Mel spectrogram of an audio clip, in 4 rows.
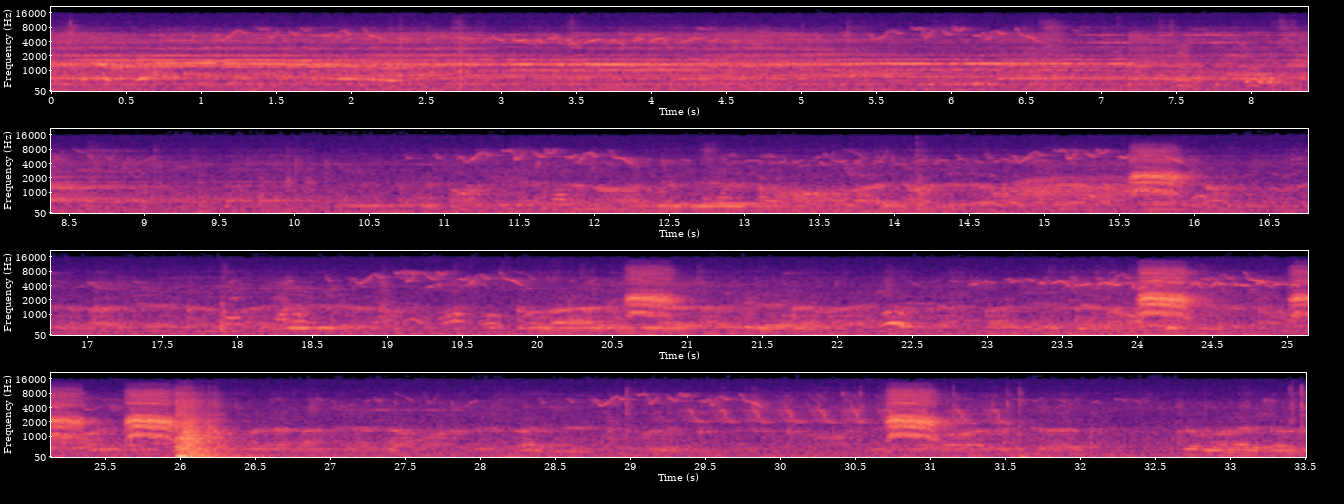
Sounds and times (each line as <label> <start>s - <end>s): voice 0.0s - 8.9s
Buddhist chants being broadcast via loudspeaker 0.0s - 33.5s
birdsong 0.0s - 33.5s
voice 9.5s - 33.5s
cockerel crow 14.9s - 16.1s
cockerel crow 20.5s - 21.1s
cockerel crow 23.9s - 26.2s
cockerel crow 30.6s - 31.4s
